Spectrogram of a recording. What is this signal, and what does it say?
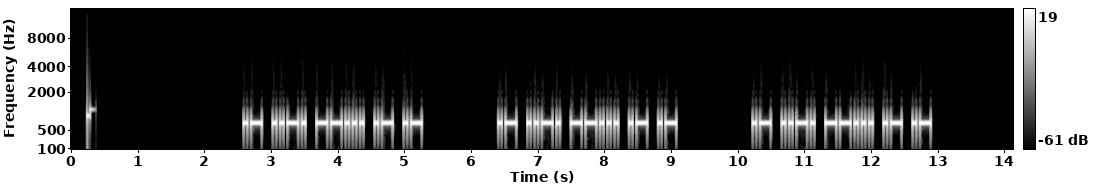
Morse code, heard as a keyed tone, about 22 wpm, 690 Hz. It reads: AF7AA AF7AA AF7AA
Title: USA Call Signs - 5 Characters - Repeated 3x - 22wpm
